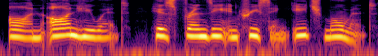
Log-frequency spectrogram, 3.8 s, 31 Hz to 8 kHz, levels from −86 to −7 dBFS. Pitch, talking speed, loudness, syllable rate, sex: 210 Hz, 125 wpm, -17 LUFS, 3.8 syllables/s, female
